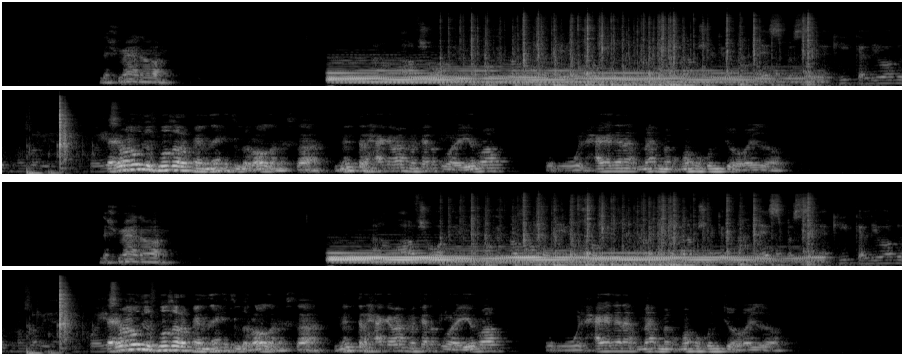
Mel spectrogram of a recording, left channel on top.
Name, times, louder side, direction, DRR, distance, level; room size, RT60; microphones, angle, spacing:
voice 1, 1.0-1.7 10.0-14.0 14.4-16.8, equal, 60° right, 2.0 m, -28 dB
Piano, 3.2-8.2, right 4 dB, 35° left, 1.0 m, -28 dB
voice 2, 3.7-10.5 14.9-15.1, right 2 dB, 25° right, 1.4 m, -44 dB
sound 1, 4.4-8.7 9.2-9.9, left 1 dB, 5° left, 0.5 m, -35 dB
6.7 x 3.8 x 3.8 m
head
